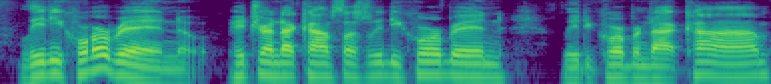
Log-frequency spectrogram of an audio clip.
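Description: A man speaks against a quiet background. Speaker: comedian. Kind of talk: casual chat. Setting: video call. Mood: playful, laughing banter. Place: home room. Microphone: studio mic.

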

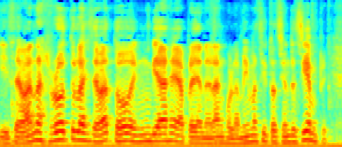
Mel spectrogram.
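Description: A man speaks at a fairly quick pace while noticeable background noise carries on in the recording. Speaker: local government official. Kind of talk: interview.

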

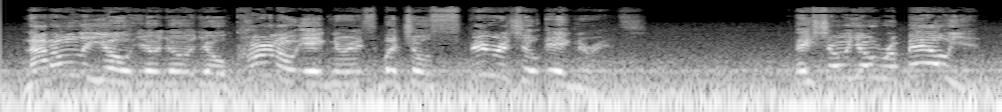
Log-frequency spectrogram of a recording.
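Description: A man talks at a moderate pace. Noticeable background noise is present. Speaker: religious video preacher. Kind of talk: angry sermon-style rant, scolding and preaching with heated indignation. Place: car. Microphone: phone near.

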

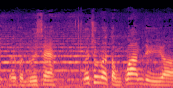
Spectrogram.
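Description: This is a man speaking. His pace is moderate. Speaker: car dealer vlogger. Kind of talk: commentary. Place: garage. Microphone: phone near.

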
